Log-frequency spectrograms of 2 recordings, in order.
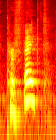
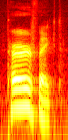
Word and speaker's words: perfect: performance for the recital perfect as a verb here the stresses on the second syllable if it is an adjective perfect first syllable if it is a verb perfect their performance for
